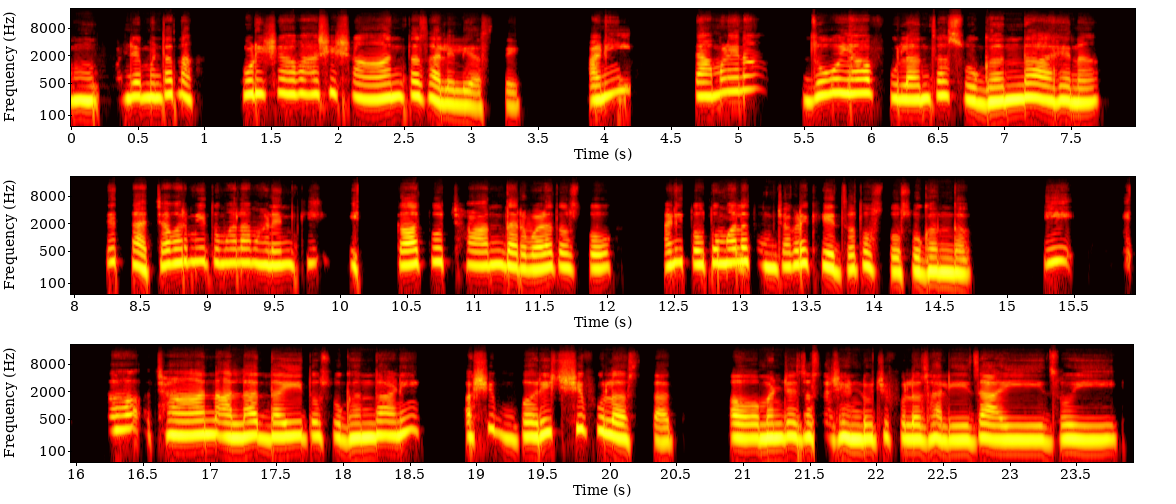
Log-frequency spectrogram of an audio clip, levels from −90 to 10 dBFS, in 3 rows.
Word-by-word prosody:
म्हणजे 220 Hz, +3 st, -1 dB
म्हणतात 250 Hz, +3 st, +1 dB
ना 270 Hz, -, 0 dB, 0.4 s
थोडीशी 295 Hz, +1 st, 0 dB
हवा 295 Hz, 0 st, 0 dB
अशी 295 Hz, +2 st, -1 dB
शांत 245 Hz, +2 st, +1 dB
झालेली 180 Hz, -6 st, 0 dB
असते 155 Hz, +1 st, -10 dB, 0.6 s
आणि 285 Hz, +10 st, +1 dB, 0.5 s
त्यामुळे 285 Hz, +6 st, +1 dB
ना 365 Hz, +1 st, -2 dB, 0.4 s
जो 280 Hz, +5 st, +2 dB
या 305 Hz, 0 st, +4 dB, 0.2 s
फुलांचा 235 Hz, +3 st, +1 dB
सुगंध 215 Hz, +2 st, +3 dB
आहे 220 Hz, -4 st, +3 dB
ना, 195 Hz, 0 st, +1 dB, 0.6 s
ते 295 Hz, -, -3 dB
त्याच्यावर 260 Hz, +1 st, 0 dB
मी 300 Hz, +1 st, -2 dB
तुम्हाला 280 Hz, +1 st, -2 dB
म्हणेन, 255 Hz, -1 st, +1 dB
की 275 Hz, -, -10 dB, 0.3 s
इतका 250 Hz, +3 st, +1 dB
तो 300 Hz, -, 0 dB
छान 250 Hz, 0 st, -1 dB
दरवळत 220 Hz, 0 st, +2 dB
असतो 220 Hz, 0 st, -1 dB, 0.4 s
आणि 265 Hz, +4 st, +1 dB
तो 260 Hz, 0 st, +2 dB
तुम्हाला 285 Hz, +2 st, +3 dB
तुमच्याकडे 235 Hz, -1 st, 0 dB
खेचत 215 Hz, -4 st, 0 dB
असतो 185 Hz, -5 st, -2 dB
सुगंध, 180 Hz, 0 st, +1 dB
की 275 Hz, -, -8 dB, 0.5 s
इतकं 295 Hz, +3 st, -4 dB, 0.2 s
छान 230 Hz, +1 st, +3 dB
आल्हादायी 210 Hz, 0 st, +3 dB
तो 215 Hz, -, -2 dB
सुगंध 200 Hz, +1 st, +1 dB
आणि 230 Hz, +6 st, 0 dB, 0.4 s
अशी 215 Hz, +10 st, +1 dB, 0.2 s
बरीचशी 240 Hz, +8 st, +1 dB
फुलं 235 Hz, -8 st, +4 dB
असतात. 165 Hz, -2 st, -5 dB, 0.4 s
अ, 200 Hz, -, +1 dB, 0.2 s
म्हणजे 200 Hz, +1 st, +4 dB
जसं 200 Hz, 0 st, -4 dB
झेंडूची 190 Hz, -1 st, +2 dB
फुलं 190 Hz, -1 st, +1 dB
झाली, 180 Hz, -1 st, 0 dB
जाई, 180 Hz, -2 st, +2 dB
जुई 185 Hz, -1 st, 0 dB
225 Hz, 140 wpm, -20 LUFS, 200-265 Hz, 0.6 s, या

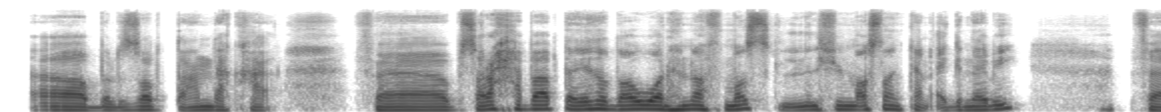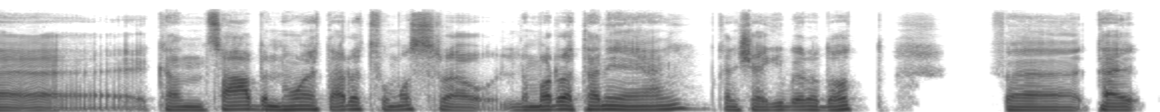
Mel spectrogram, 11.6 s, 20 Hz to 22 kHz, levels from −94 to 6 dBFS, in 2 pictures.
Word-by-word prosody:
آه 115 Hz, -1 st, +1 dB
بالضبط، 110 Hz, +2 st, -3 dB
عندك 110 Hz, +1 st, -2 dB
حق. -, -, -7 dB, 0.4 s
فبصراحة 110 Hz, +5 st, +1 dB
بقى 140 Hz, +1 st, +3 dB
ابتديت 140 Hz, 0 st, +2 dB
أدوّر 135 Hz, -1 st, +4 dB
هنا 135 Hz, +2 st, +3 dB
في 130 Hz, 0 st, -3 dB
مصر؛ 145 Hz, -3 st, 0 dB
لأن 110 Hz, +3 st, -2 dB
الفيلم 125 Hz, 0 st, -1 dB
أصلًا 130 Hz, 0 st, 0 dB
كان -, -, -6 dB
أجنبي 115 Hz, -, -1 dB, 0.5 s
فكان 100 Hz, -, -3 dB
صعب 130 Hz, +3 st, +3 dB
إن 120 Hz, -2 st, +3 dB
هو 130 Hz, +1 st, +3 dB
يتعرض 125 Hz, +1 st, 0 dB
في -, -, -4 dB
مصر 125 Hz, -4 st, 0 dB
أو 100 Hz, -, -5 dB
لمرّة 115 Hz, +5 st, +2 dB
تانية 125 Hz, +1 st, +2 dB
يعني، 120 Hz, +3 st, +1 dB
ما 150 Hz, -2 st, -7 dB
كانش 110 Hz, 0 st, -1 dB
هيجيب 115 Hz, +2 st, -1 dB
إيرادات 120 Hz, +3 st, 0 dB, 0.5 s
ف 115 Hz, -, -7 dB, 0.4 s
تي 115 Hz, -1 st, +2 dB
120 Hz, 170 wpm, -23 LUFS, 110-130 Hz, 0.5 s, أدوّر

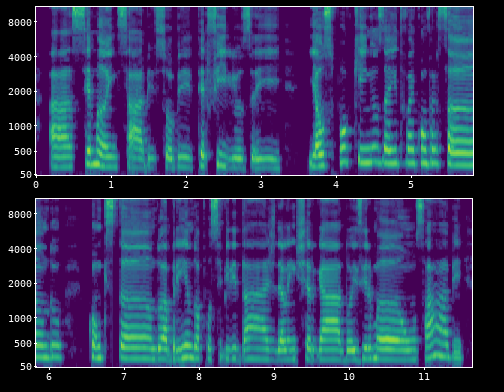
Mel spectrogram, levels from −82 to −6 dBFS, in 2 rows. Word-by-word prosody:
ah, 195 Hz, 0 st, -2 dB
ser 200 Hz, +6 st, +7 dB
mãe, 200 Hz, -6 st, -1 dB
sabe, 180 Hz, -1 st, -1 dB
sobre 185 Hz, +1 st, -6 dB
ter 220 Hz, +3 st, -3 dB
filhos 185 Hz, -6 st, -2 dB
aí 175 Hz, -1 st, -7 dB, 0.4 s
E 215 Hz, -, -1 dB
aos 220 Hz, +1 st, +6 dB
pouquinhos, 290 Hz, -1 st, -3 dB
daí, 265 Hz, -1 st, 0 dB
tu 280 Hz, -, -11 dB
vai 270 Hz, -1 st, -2 dB
conversando, 235 Hz, -4 st, 0 dB, 0.3 s
conquistando, 205 Hz, -2 st, +3 dB
abrindo 210 Hz, +3 st, -2 dB
a -, -, -6 dB
possibilidade 200 Hz, -1 st, -1 dB
dela 185 Hz, 0 st, -2 dB
enxergar 190 Hz, 0 st, -2 dB
2 180 Hz, +1 st, -3 dB
irmãos, 190 Hz, -2 st, 0 dB
sabe? 230 Hz, -, -4 dB
205 Hz, 125 wpm, -23 LUFS, 190-235 Hz, 0.4 s, ser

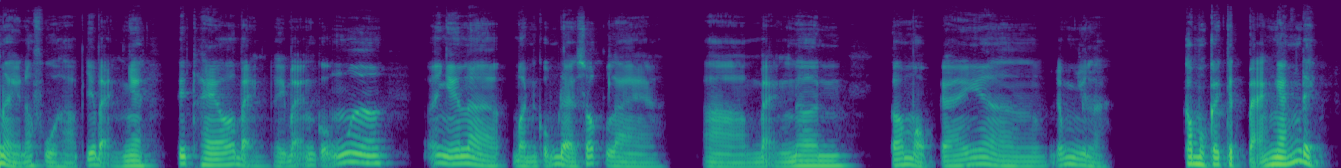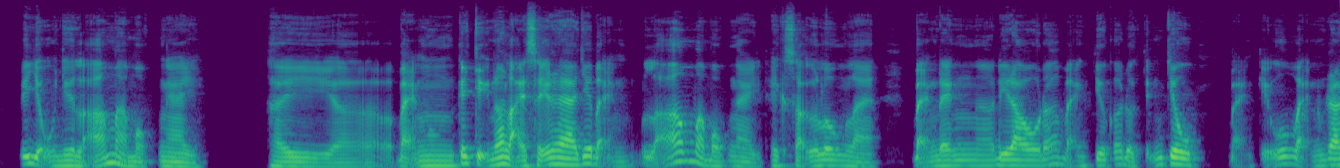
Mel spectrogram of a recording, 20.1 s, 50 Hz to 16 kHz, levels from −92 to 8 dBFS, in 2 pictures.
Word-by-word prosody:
này 90 Hz, -, +3 dB
nó 100 Hz, -, -3 dB
phù 105 Hz, -3 st, -4 dB
hợp 85 Hz, -1 st, -9 dB
với 130 Hz, -, +2 dB
bạn 100 Hz, -4 st, -4 dB
nha! 110 Hz, -1 st, +3 dB, 0.2 s
Tiếp 155 Hz, -, +2 dB
theo 125 Hz, -1 st, +2 dB
á 135 Hz, -, +1 dB
bạn 100 Hz, -7 st, -4 dB
thì 95 Hz, -2 st, -5 dB
bạn 120 Hz, +4 st, -4 dB
cũng, 170 Hz, +9 st, -1 dB
ơ, 165 Hz, -3 st, +2 dB, 0.3 s
ấy 170 Hz, -, -1 dB
nghĩa 150 Hz, 0 st, +4 dB
là 120 Hz, -10 st, +1 dB
mình 100 Hz, -2 st, -2 dB
cũng 145 Hz, -, -4 dB
đề 135 Hz, -, +2 dB
xuất 155 Hz, +1 st, -2 dB
là, 90 Hz, -3 st, -4 dB, 0.3 s
ờ, 90 Hz, -3 st, -4 dB
bạn 95 Hz, +1 st, -4 dB
nên 110 Hz, 0 st, +1 dB, 0.3 s
có 120 Hz, -, 0 dB
một 135 Hz, -, -1 dB
cái, 115 Hz, +7 st, -2 dB
ơ, 110 Hz, -8 st, -1 dB, 0.3 s
giống 135 Hz, +5 st, 0 dB
như 125 Hz, -, -1 dB
là, 90 Hz, -6 st, -5 dB, 0.6 s
có 150 Hz, -, +5 dB
một 145 Hz, -, +6 dB
cái 140 Hz, -, +5 dB
kịch -, -, 0 dB
bản 95 Hz, +9 st, +2 dB
ngắn 145 Hz, +7 st, +7 dB
đi, 170 Hz, -, +6 dB, 0.4 s
ví 155 Hz, -, +4 dB
dụ 145 Hz, -, +3 dB
như 105 Hz, +2 st, +1 dB
lỡ 110 Hz, +8 st, +1 dB
mà 165 Hz, -, +2 dB
một 100 Hz, -2 st, -3 dB
ngày 95 Hz, -4 st, 0 dB, 0.5 s
thì, 95 Hz, -2 st, 0 dB
ờ, 85 Hz, 0 st, -7 dB
bạn 110 Hz, 0 st, +1 dB
cái 160 Hz, -, +5 dB
chuyện -, -, +3 dB
đó 145 Hz, +3 st, +7 dB
lại 110 Hz, -6 st, +5 dB
xảy 110 Hz, +5 st, +3 dB
ra 140 Hz, -3 st, +7 dB
với 160 Hz, -, +4 dB
bạn, 100 Hz, -7 st, -4 dB
lỡ 205 Hz, -, +1 dB
mà -, -, +2 dB
một 105 Hz, -1 st, -3 dB
ngày 95 Hz, -4 st, -4 dB
thiệt 110 Hz, -, -4 dB
sự 110 Hz, 0 st, -1 dB
luôn 115 Hz, -1 st, +1 dB
là 90 Hz, -3 st, -3 dB, 0.2 s
bạn 100 Hz, +4 st, -1 dB
đang, 115 Hz, +1 st, +1 dB
a, 115 Hz, 0 st, -4 dB
đi 120 Hz, 0 st, +3 dB
đâu 115 Hz, -1 st, +4 dB
đó, 135 Hz, +5 st, -2 dB
bạn 105 Hz, -6 st, -7 dB
chưa 120 Hz, -, +1 dB
có 140 Hz, +3 st, -5 dB
được 145 Hz, -, -3 dB
chỉn 135 Hz, -, -5 dB
chu, 135 Hz, -3 st, +5 dB, 0.2 s
bạn, 110 Hz, -, -12 dB
kiểu, 150 Hz, +1 st, -2 dB
bạn 110 Hz, -7 st, -3 dB
ra 125 Hz, 0 st, +5 dB
110 Hz, 245 wpm, -24 LUFS, 100-135 Hz, 0.6 s, ngắn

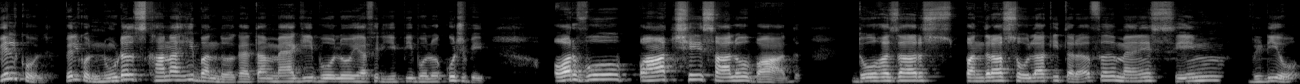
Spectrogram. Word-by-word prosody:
बिल्कुल, 255 Hz, +3 st, -2 dB, 0.2 s
बिल्कुल। 190 Hz, -6 st, -1 dB
नूडल्स 190 Hz, -, +1 dB
खाना 190 Hz, +2 st, +3 dB
ही 220 Hz, +2 st, -4 dB
बंद 145 Hz, -6 st, -1 dB
हो 115 Hz, -1 st, -5 dB
गया 125 Hz, +2 st, -3 dB
था, 145 Hz, -, +1 dB
मैगी 140 Hz, +3 st, -3 dB
बोलो 145 Hz, 0 st, 0 dB
या 135 Hz, -1 st, -2 dB
फ़िर 150 Hz, +4 st, -9 dB
यिप्पी 130 Hz, +3 st, -9 dB
बोलो 130 Hz, -1 st, -5 dB
कुछ 180 Hz, -3 st, +1 dB
भी 305 Hz, -2 st, -9 dB, 0.8 s
और 210 Hz, +3 st, +9 dB
वो 215 Hz, +3 st, +1 dB, 0.4 s
5-6 210 Hz, +4 st, +5 dB
सालों 175 Hz, -2 st, +3 dB
बाद 120 Hz, -6 st, -1 dB, 0.6 s
2015-16 175 Hz, -1 st, +2 dB
की 180 Hz, -, -4 dB
तरफ़ 170 Hz, -, -3 dB, 0.2 s
मैंने 155 Hz, +3 st, -3 dB
सेम 170 Hz, +1 st, -3 dB, 0.5 s
वीडियो 130 Hz, +6 st, -4 dB
170 Hz, 130 wpm, -21 LUFS, 140-185 Hz, 0.8 s, और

